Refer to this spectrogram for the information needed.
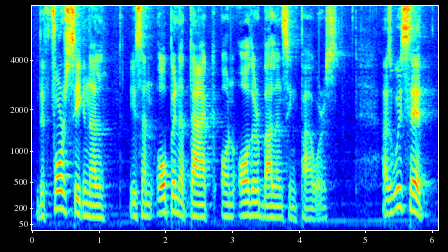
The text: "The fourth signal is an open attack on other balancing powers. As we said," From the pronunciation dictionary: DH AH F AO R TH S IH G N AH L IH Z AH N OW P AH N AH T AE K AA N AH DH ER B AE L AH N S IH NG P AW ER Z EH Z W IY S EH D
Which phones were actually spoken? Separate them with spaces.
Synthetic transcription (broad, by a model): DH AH F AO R S IH G N AH L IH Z AH N OW P AH N AH T AE K AA N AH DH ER B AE L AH N S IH NG P AW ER S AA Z W IY S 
